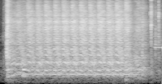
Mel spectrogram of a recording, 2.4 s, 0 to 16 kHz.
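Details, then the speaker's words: Proton Wira off the road 12 years: steady starter cranking about two seconds with no firing, then faint tone; electrics confirmed good, fuel pump suspected failed, to be removed. "That's telling me my next protocol is at the back of the car, which means that we're going to have to take the fuel pump out."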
